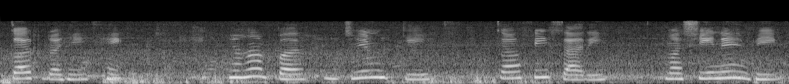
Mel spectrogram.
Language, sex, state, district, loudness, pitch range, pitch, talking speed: Hindi, female, Madhya Pradesh, Dhar, -16 LUFS, 245-330 Hz, 285 Hz, 85 wpm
